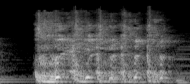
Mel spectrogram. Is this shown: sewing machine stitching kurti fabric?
no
